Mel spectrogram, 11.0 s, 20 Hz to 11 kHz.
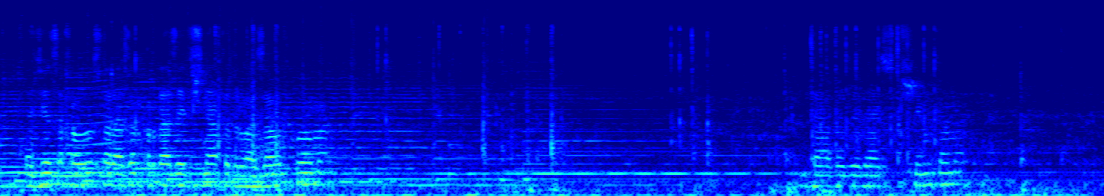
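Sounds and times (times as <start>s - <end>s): background music with sustained notes: 0.0s - 11.0s
keyboard keys clicking: 0.9s - 5.7s, 6.7s - 7.2s, 8.1s - 9.4s.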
